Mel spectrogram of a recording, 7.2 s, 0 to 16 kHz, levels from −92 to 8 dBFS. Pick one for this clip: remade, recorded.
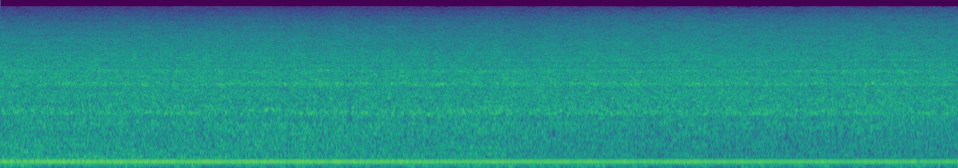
remade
